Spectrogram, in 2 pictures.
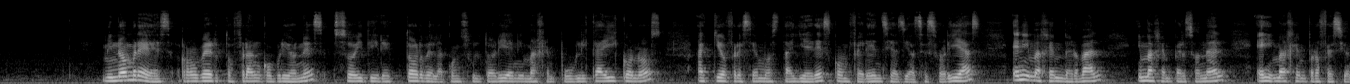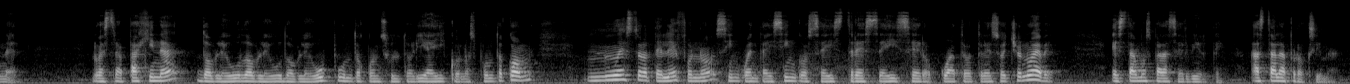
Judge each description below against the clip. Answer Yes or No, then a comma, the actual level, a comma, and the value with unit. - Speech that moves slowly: Yes, slow, 90 wpm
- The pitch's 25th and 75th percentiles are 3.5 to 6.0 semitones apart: No, average, 3.1 semitones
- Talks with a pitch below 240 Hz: Yes, medium, 140 Hz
